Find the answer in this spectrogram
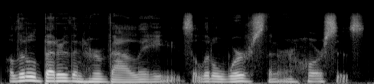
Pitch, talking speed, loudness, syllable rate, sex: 130 Hz, 190 wpm, -19 LUFS, 5.1 syllables/s, male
